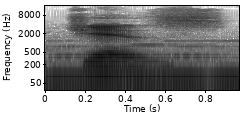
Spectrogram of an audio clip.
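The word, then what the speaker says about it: GISS: size and shape unfortunately that term in bird watching happens to be pronounced jizz so you'll go around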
